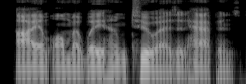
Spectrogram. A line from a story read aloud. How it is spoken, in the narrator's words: said Jonathan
